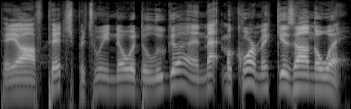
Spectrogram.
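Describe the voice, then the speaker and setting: A man calling baseball live on radio from a press box as play-by-play announcer, with a measured delivery that lifts on each pitch. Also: fairly bright tone, smooth, dry recording. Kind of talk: live radio sports commentary.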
